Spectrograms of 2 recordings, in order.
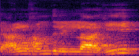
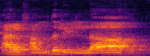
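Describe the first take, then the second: First: The word ends with a short final vowel. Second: The word ends on a consonant, no final vowel. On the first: The reader continues into the next words. "இந்த ரபில் ஆலமீன் சேர்த்தா தான் அப்படி படிக்கணும்" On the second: The reader stops after this word. "இதில் தான் முடிக்கணும்"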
